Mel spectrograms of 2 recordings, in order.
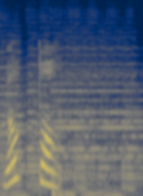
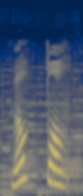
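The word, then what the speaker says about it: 六本: Drop the KU to leave just RO. Then add PPON after that, becoming 6本 Reading aloud, that's 6本 for 6 pens.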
